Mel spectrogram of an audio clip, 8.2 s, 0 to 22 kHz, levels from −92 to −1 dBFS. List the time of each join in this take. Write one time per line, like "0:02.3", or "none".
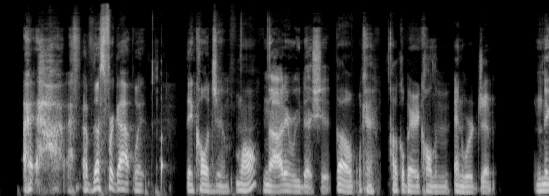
0:03.9
0:05.6
0:06.7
